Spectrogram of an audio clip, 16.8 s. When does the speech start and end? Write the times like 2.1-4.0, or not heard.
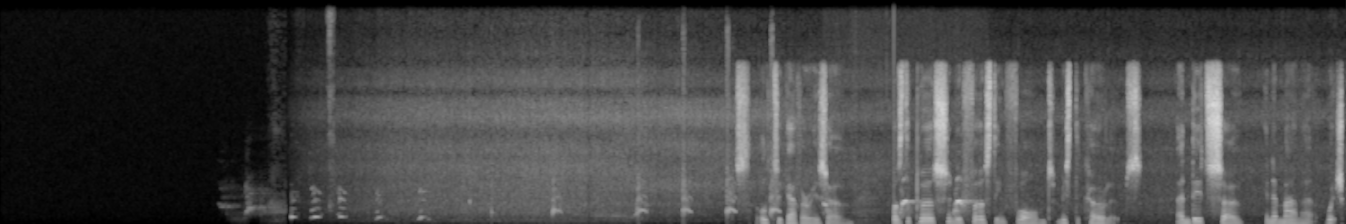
9.2-16.7.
